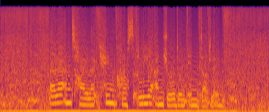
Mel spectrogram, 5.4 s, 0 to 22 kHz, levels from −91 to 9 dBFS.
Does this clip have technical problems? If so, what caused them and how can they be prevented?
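Yes. A harsh, buzzy distortion runs through the whole speech clip, and the pauses are filled with loud noise. This is likely a stuck bit in a high position, with an error step around -10 dBFS. Unlike clipping, it corrupts quiet passages and silence too, not only peaks. To prevent it, check converter wiring and data lines, and test the signal chain with a low-level tone before recording.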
